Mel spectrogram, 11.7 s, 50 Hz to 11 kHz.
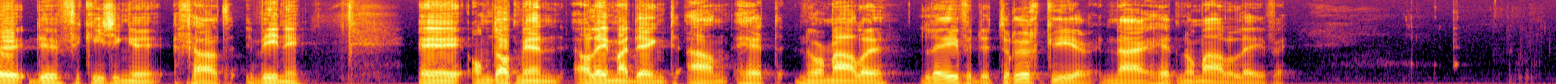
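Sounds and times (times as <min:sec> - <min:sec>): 
speech: 0:00.0 - 0:02.4, 0:03.1 - 0:09.7
faint hum: 0:00.0 - 0:11.6
sip of water with wet mouth clicks and a gulp: 0:00.0 - 0:11.6.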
